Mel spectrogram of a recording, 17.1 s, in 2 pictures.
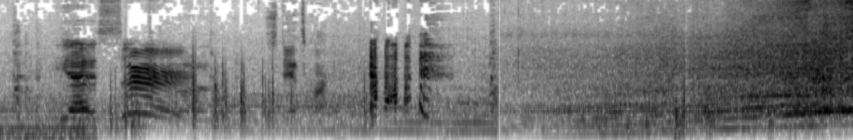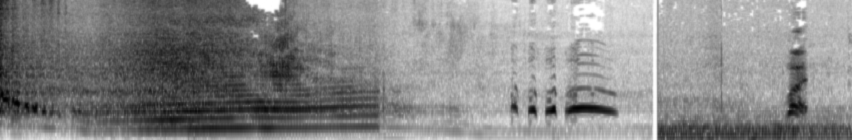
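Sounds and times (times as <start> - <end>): car accelerating past: 4.5 - 13.6.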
